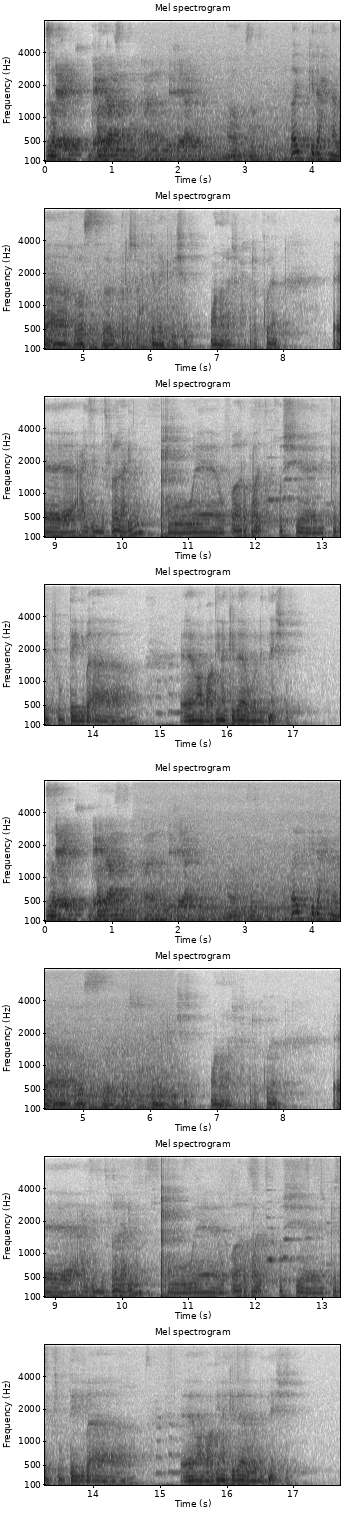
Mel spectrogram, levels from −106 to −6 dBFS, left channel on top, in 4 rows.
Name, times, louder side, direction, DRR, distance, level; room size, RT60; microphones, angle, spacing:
voice 1, 0.1-2.3, equal, ahead, -2 dB, 6.7 m, -26 dB
voice 2, 0.7-1.5 2.7-3.2 3.7-8.3 8.7-10.4 10.7-17.0, left 1 dB, 35° left, 5 dB, 1.7 m, -27 dB
sound 1, 1.3-6.4, right 1 dB, 45° right, 6.0 m, -31 dB
sound 2, 9.9-16.3, right 1 dB, 80° right, 3.1 m, -34 dB
28.0 x 20.5 x 7.4 m, 1.2 s
head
